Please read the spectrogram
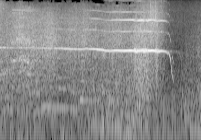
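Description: Dramatic film soundtrack: a high, held, whistle-like note that slides down and breaks off about three and a half seconds in, over a low rumbling bed of score and effects.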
